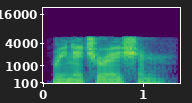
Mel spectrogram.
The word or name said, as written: renaturation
